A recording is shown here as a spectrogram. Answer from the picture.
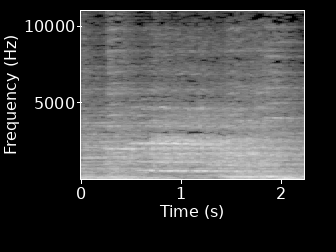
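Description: A recorded horse whinny played over the show's loudspeakers for the costumed horse Maximus, with music underneath.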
